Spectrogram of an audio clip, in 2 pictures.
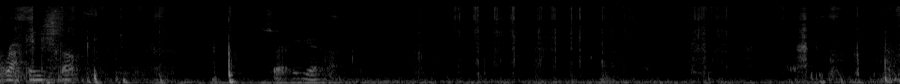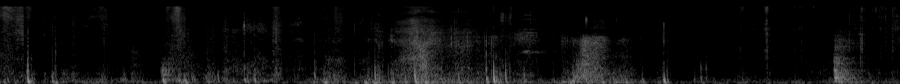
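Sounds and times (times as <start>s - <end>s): plastic cling wrap crinkling: 4.0s - 8.5s, 15.9s - 18.0s.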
